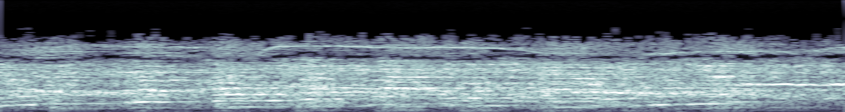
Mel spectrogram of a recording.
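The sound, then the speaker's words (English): A crowd cheers Fred Allen as he leads his weekly parade, with a band and the Allen Art players, to the old Town Hall: a dense, steady roar of many voices, loud and unbroken for about four seconds, with a few higher shouts rising out of the mass. “Listen to the crowd cheer Fred Allen as he leads his weekly parade to the old Town Hall.”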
